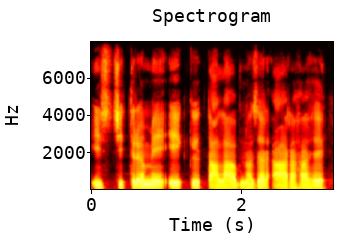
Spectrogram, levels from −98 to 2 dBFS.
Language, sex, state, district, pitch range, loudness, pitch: Hindi, male, Assam, Kamrup Metropolitan, 120-135 Hz, -13 LUFS, 130 Hz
